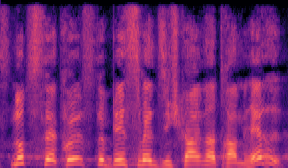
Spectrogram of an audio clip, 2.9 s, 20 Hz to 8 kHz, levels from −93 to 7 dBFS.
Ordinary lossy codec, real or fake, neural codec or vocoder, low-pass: none; fake; codec, 16 kHz, 2 kbps, FreqCodec, larger model; none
